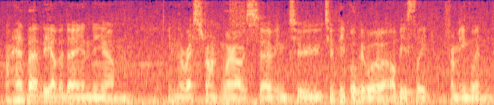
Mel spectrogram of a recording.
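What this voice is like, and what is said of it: Mild, neutral Australian accent. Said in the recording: “my accent is so sort of minimal Australian accent ... it's not English ... it's very neutral”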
